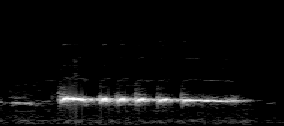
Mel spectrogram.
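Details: Zebra dove song used to prompt other birds to sing: a soft low coo, then a louder run of about six pulsing, mellow cooing notes at a steady pitch, fading out near the end.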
